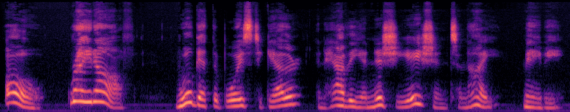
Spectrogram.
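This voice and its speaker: A woman voicing an excitable, scheming boy gang leader in a storybook, emphatic and persuasive. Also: medium pitch, measured pace, breathy edge, no room sound. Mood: excited. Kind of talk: storybook character voice in audiobook reading.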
